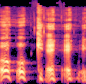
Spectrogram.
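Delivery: laughing while speaking, pitched high.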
